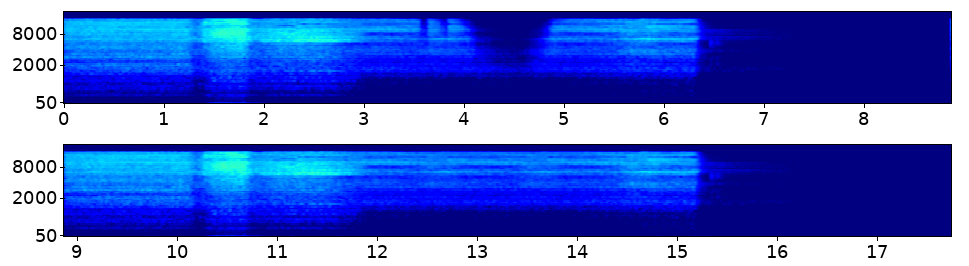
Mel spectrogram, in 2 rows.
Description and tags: Opening a CO2 tank valve. Slow Air releasing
